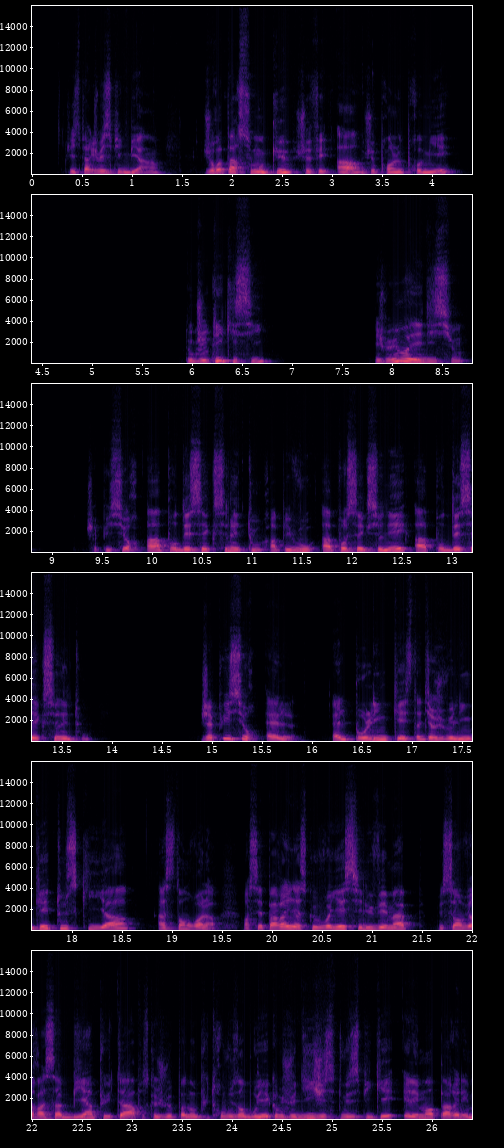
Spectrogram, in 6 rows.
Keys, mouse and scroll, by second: 0.0 click, 0.9-3.3 middle drag, 2.5 a, 3.3 click, 4.4-5.5 middle drag, 5.5-7.6 scroll up 2, 7.6 Tab, 9.4-26.4 middle drag, 11.0-11.4 scroll down 2, 11.4 scroll up 1.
